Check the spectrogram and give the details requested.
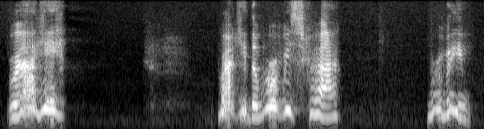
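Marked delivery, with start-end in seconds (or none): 0.1-3.4 lightly voiced cartoon dog; a hint of Scooby growl; Scooby-Doo voice. Shown as a demonstration. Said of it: "the closest I can do ... Scooby".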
